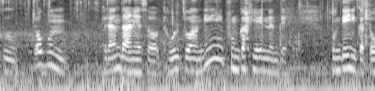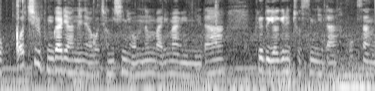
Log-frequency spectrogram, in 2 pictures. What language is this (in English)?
Korean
